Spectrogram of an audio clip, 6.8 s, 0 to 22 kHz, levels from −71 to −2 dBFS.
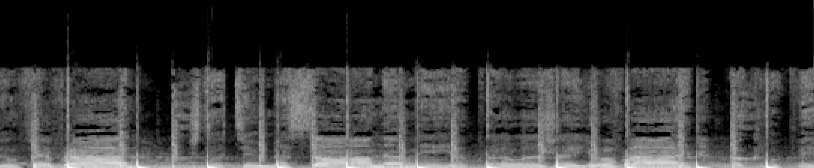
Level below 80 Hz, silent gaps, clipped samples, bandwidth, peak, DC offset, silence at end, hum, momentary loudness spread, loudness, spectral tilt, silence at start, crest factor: -16 dBFS; none; 0.2%; 14 kHz; 0 dBFS; under 0.1%; 0 s; none; 7 LU; -13 LUFS; -6 dB/octave; 0 s; 12 dB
